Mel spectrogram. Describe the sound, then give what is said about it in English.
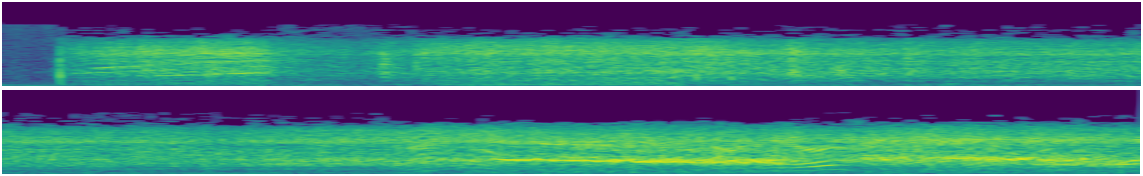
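Car brakes screech in a long, high-pitched squeal over a steady roar of traffic noise, growing louder and shriller toward the end as the vehicle grinds to a stop. “Wow, how the brakes on the thing. Watch, see that truck?”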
